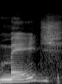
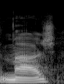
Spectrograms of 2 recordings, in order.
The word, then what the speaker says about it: Mage: uh maj uh or mage uh in america or maggie there's been omaze there's all sorts of ways to pronounce it they're all right but in in french it's maj um and i'm uh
